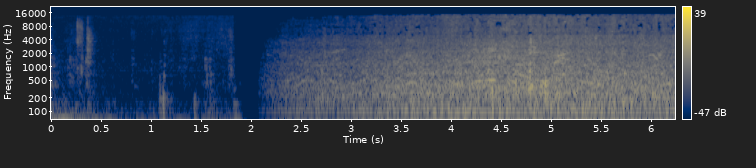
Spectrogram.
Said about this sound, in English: The sounds of Four Freedoms Park on Roosevelt Island in New York, across the East River from the FDR driveway and the United Nations. It's an uplifting piece of public landscaping,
